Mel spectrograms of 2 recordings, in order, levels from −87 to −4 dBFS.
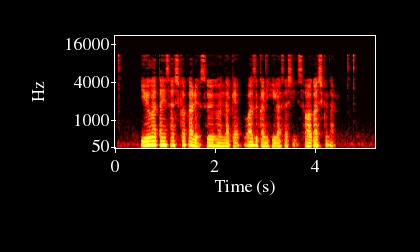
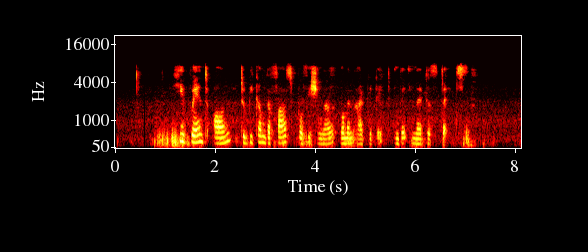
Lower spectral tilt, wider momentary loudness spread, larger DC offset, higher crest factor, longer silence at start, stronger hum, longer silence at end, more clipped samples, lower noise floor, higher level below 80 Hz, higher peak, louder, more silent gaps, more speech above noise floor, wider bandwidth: first, -6 dB/octave vs -4 dB/octave; about the same, 18 LU vs 16 LU; neither; about the same, 16 dB vs 20 dB; second, 0.5 s vs 0.8 s; neither; second, 0.8 s vs 1 s; neither; second, -47 dBFS vs -59 dBFS; first, -50 dBFS vs -64 dBFS; second, -6 dBFS vs -2 dBFS; about the same, -23 LUFS vs -21 LUFS; neither; second, 25 dB vs 38 dB; first, 11.5 kHz vs 8.2 kHz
